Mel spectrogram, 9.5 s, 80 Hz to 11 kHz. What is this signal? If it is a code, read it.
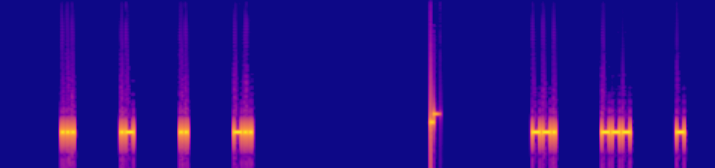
Morse code, heard as a keyed tone, about 36 wpm, spaced as for 12 wpm, 690 Hz. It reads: SAID GOT
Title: 6x Character Spacing - Top 300 Words - 35wpm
